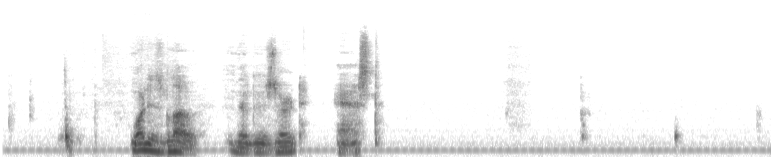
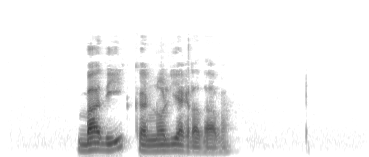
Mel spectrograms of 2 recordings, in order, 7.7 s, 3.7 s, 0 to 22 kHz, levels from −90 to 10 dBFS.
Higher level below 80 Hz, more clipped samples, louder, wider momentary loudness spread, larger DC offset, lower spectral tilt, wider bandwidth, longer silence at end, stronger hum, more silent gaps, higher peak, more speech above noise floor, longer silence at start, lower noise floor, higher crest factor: first, -58 dBFS vs -72 dBFS; neither; second, -28 LUFS vs -25 LUFS; first, 25 LU vs 9 LU; neither; about the same, -6.5 dB/octave vs -6 dB/octave; about the same, 10 kHz vs 9.4 kHz; second, 0.95 s vs 1.4 s; neither; neither; second, -10 dBFS vs -6 dBFS; second, 37 dB vs 55 dB; second, 0.65 s vs 0.8 s; second, -62 dBFS vs -79 dBFS; about the same, 20 dB vs 22 dB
